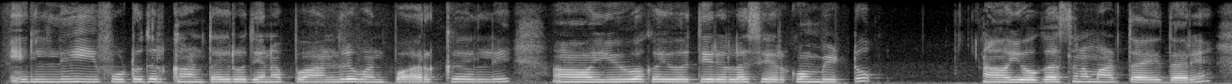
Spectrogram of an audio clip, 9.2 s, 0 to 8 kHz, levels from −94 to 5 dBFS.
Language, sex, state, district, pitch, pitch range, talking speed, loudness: Kannada, female, Karnataka, Shimoga, 230 Hz, 225-240 Hz, 85 wpm, -17 LUFS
